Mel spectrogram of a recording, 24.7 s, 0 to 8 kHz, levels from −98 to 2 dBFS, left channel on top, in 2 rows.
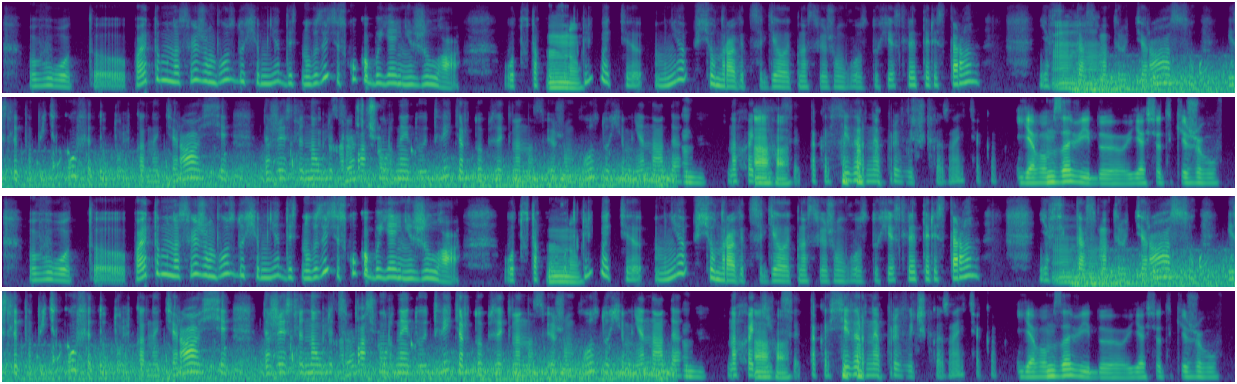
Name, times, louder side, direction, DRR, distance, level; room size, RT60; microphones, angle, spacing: voice 1, 0.0-9.8 10.0-19.1 19.6-20.0 20.6-22.0, right 3 dB, 75° right, 6.7 m, -32 dB
voice 2, 5.4-5.8 10.5-11.1 15.8-16.3 19.1-19.3 19.8-20.2 20.7-20.8 22.5-24.5, left 2 dB, 50° left, 4.8 m, -29 dB
sound 1, 10.7-19.1, equal, 55° right, 7.8 m, -32 dB
open air
head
